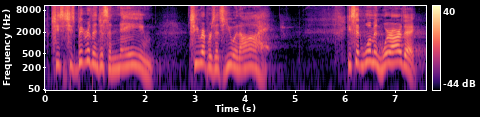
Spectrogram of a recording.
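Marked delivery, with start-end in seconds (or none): 6.3-7.3 mocking, high-pitched, sarcastic little jab. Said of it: "the little sarcasm".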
